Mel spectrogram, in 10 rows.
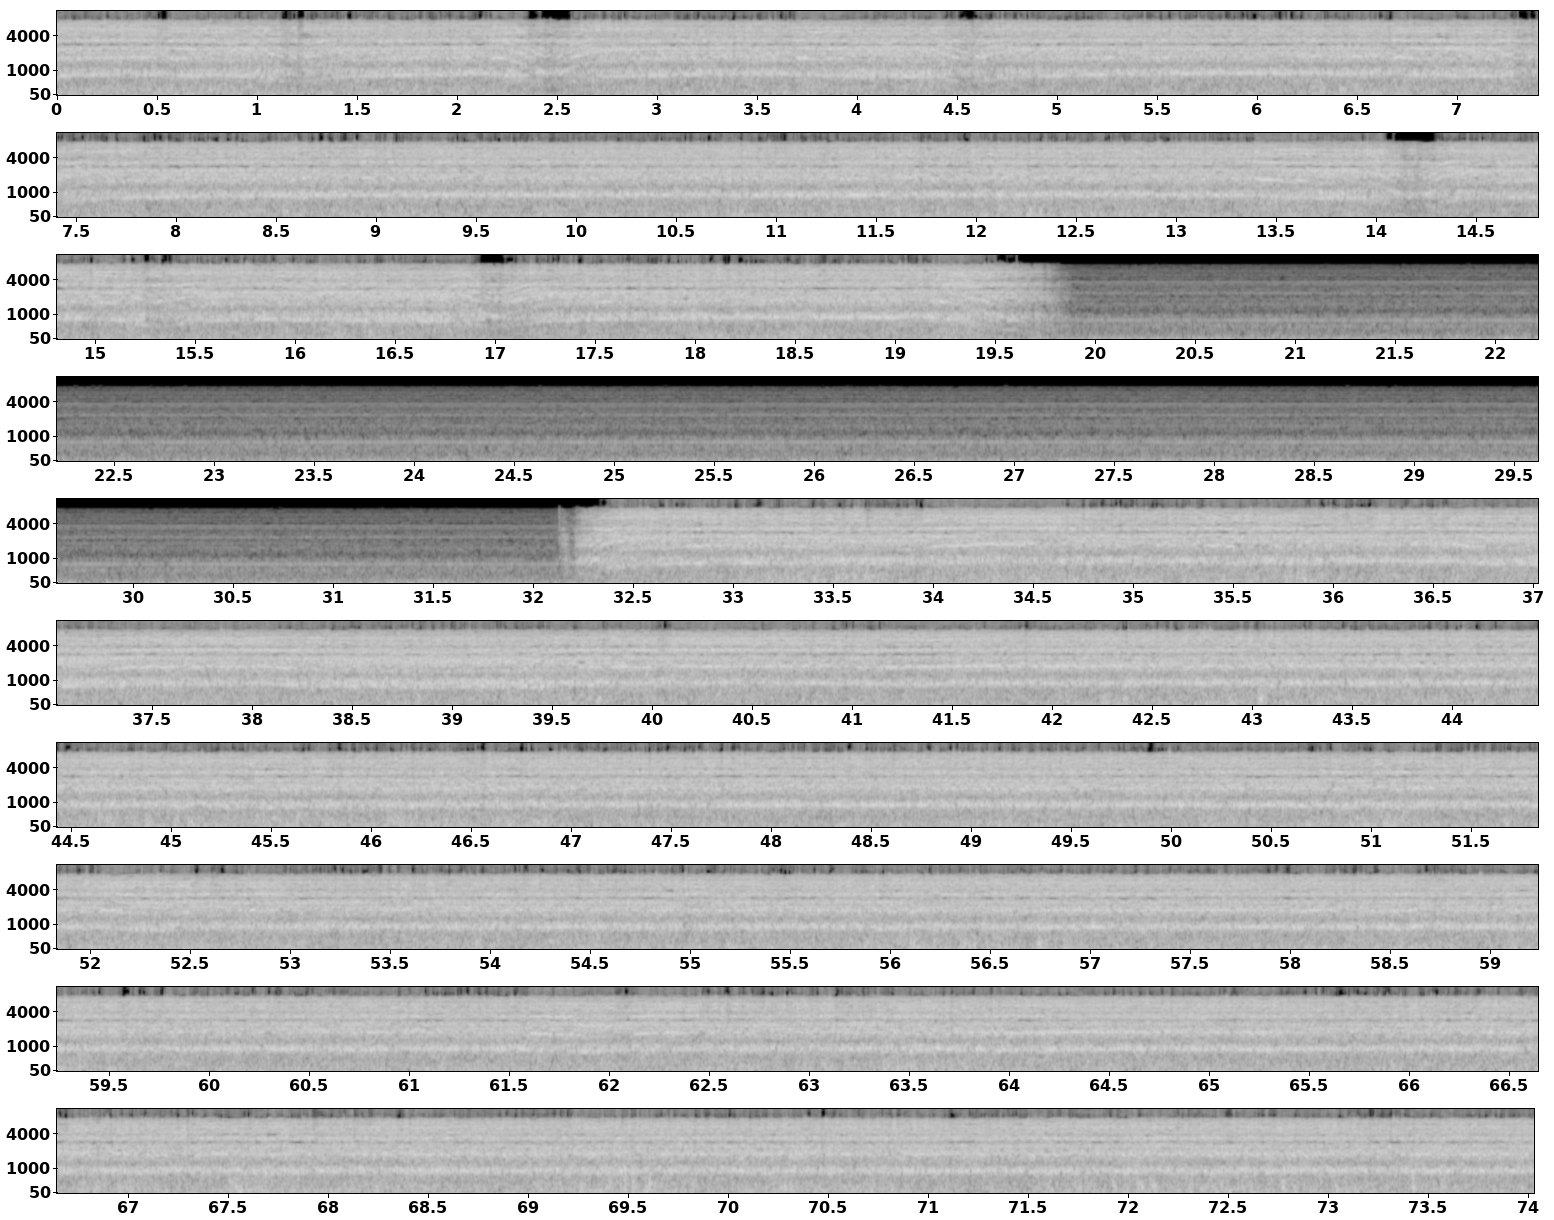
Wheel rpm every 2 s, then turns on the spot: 190, 190, 210, 210, 230, 230, 220, 180, 200, 160, 0, 0, 0, 0, 0, 0, 160, 220, 220, 220, 230, 230, 230, 230, 230, 230, 230, 230, 230, 230, 230, 230, 230, 230, 230, 230, 230.
none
